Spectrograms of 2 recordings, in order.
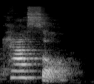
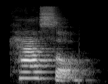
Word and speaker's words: castle: have a silent t t is silent when it follows an F or an s in a word some examples are castle castle I built a sand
